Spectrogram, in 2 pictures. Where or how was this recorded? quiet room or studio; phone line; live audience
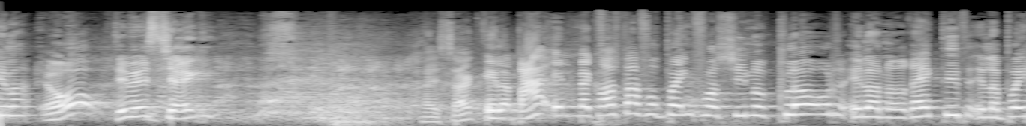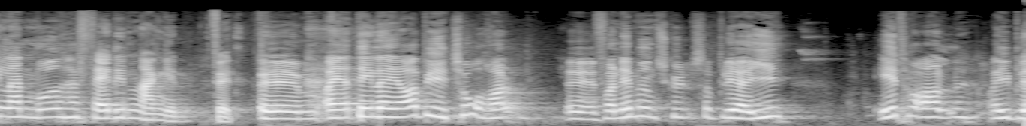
live audience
